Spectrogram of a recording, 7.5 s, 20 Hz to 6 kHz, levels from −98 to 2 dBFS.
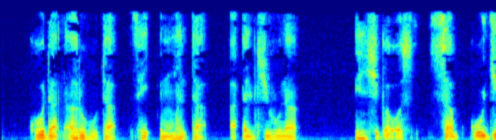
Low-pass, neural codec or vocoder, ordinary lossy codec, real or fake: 5.4 kHz; none; MP3, 32 kbps; real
